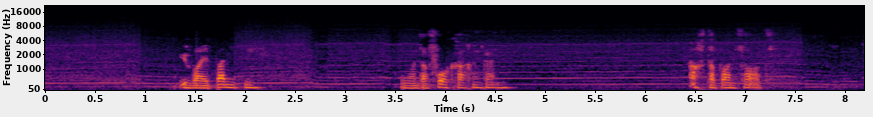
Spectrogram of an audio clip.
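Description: A race car engine roars at high speed.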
